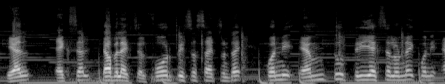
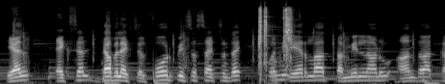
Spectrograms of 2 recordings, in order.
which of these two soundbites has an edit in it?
second; 1 cut; at 2.6 s

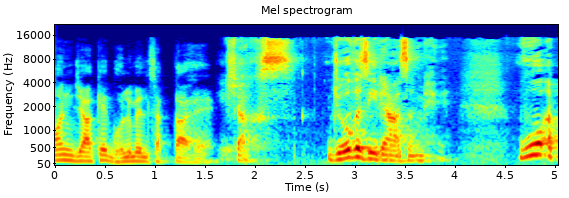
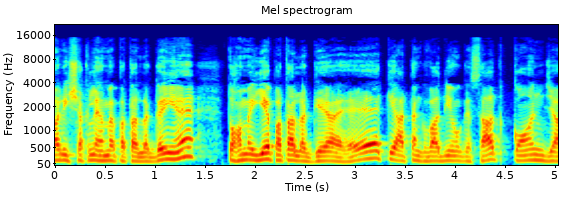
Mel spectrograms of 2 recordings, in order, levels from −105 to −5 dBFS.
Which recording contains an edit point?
first; 1 cut; at 1.8 s

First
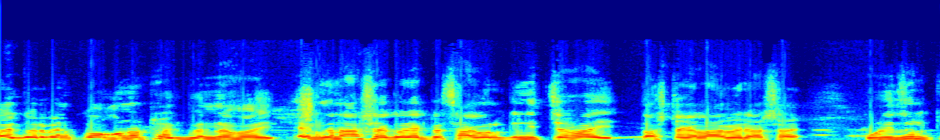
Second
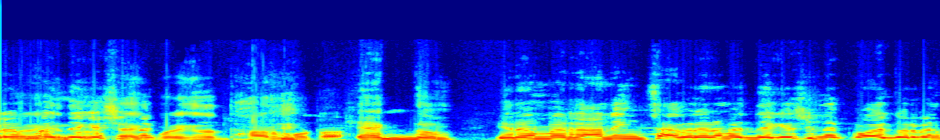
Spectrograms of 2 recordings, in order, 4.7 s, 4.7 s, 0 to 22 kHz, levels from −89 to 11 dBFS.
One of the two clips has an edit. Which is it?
first; 1 cut; at 1.4 s

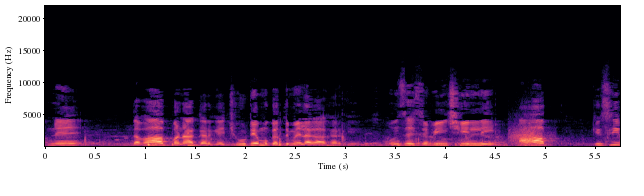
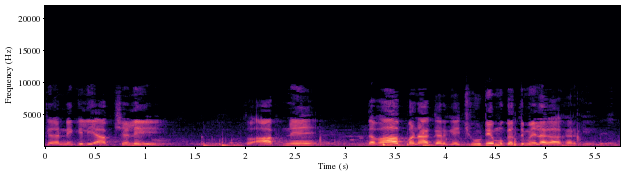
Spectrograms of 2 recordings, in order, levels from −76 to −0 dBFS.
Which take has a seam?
first; 1 cut; at 4.6 s

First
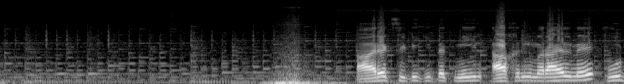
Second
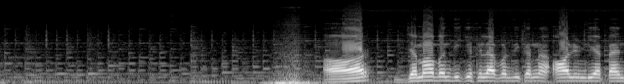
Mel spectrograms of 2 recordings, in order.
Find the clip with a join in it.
first; 1 cut; at 3.2 s

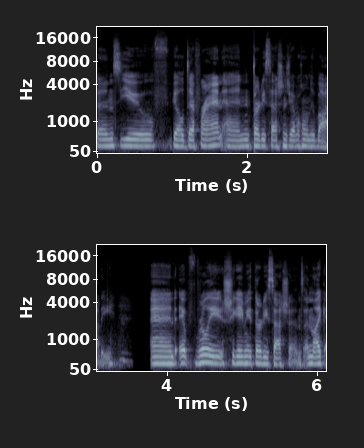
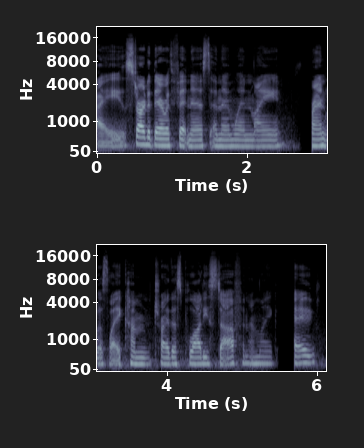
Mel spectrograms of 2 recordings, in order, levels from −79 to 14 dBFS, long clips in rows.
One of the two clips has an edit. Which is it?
first; 2 cuts; at 0.9 s, 2.0 s

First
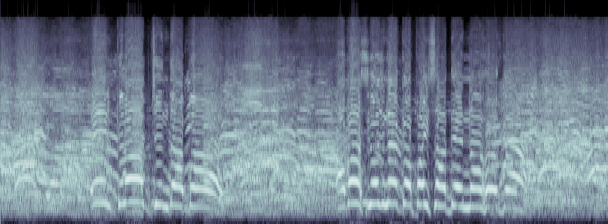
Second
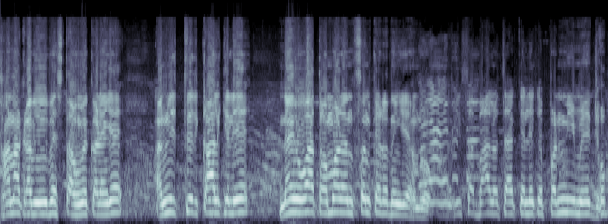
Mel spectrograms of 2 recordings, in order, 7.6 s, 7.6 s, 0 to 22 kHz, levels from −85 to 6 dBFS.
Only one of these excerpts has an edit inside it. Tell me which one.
second; 1 cut; at 5.8 s

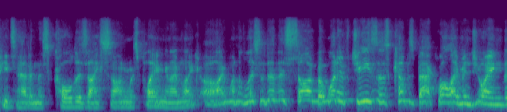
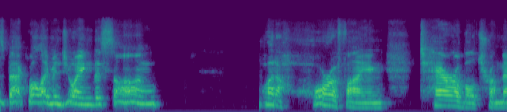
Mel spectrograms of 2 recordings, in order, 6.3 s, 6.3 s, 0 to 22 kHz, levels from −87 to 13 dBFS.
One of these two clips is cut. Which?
second; 1 cut; at 3.1 s

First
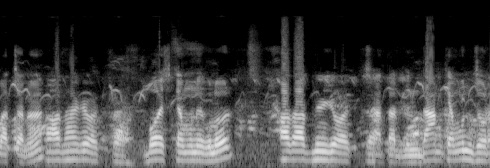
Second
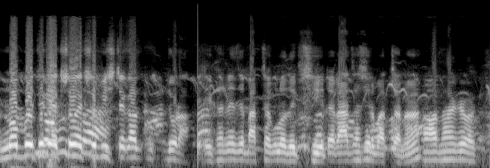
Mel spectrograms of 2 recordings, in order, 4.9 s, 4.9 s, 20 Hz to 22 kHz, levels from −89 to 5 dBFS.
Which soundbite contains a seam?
second; 1 cut; at 2.0 s

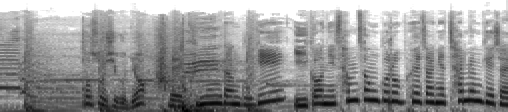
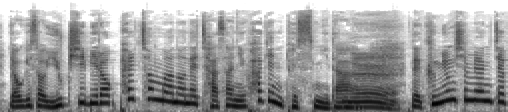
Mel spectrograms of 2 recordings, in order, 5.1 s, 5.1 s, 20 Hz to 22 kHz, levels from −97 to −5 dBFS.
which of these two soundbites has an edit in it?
second; 1 cut; at 2.2 s

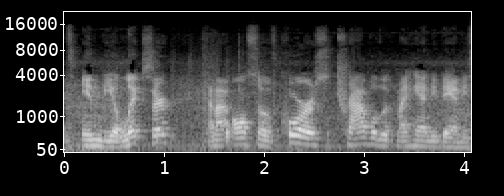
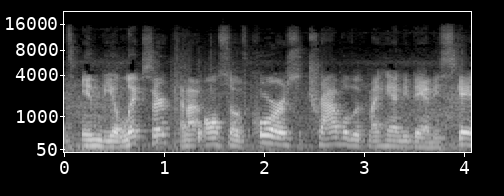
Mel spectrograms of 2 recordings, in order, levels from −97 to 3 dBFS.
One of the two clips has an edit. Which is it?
second; 1 cut; at 1.1 s

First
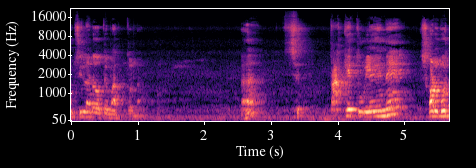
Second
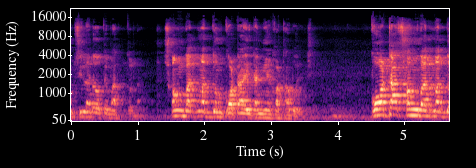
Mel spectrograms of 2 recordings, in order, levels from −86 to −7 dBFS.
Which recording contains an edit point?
second; 1 cut; at 1.3 s

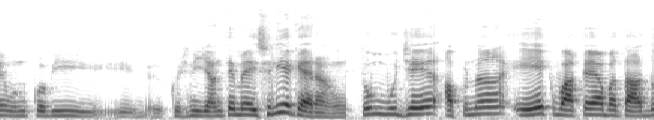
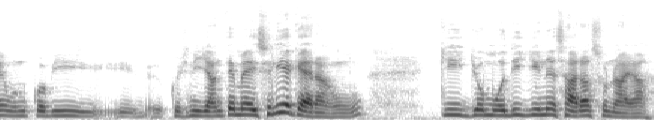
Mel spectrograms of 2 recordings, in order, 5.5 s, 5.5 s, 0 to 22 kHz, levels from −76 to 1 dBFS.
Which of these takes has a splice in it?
first; 1 cut; at 2.9 s

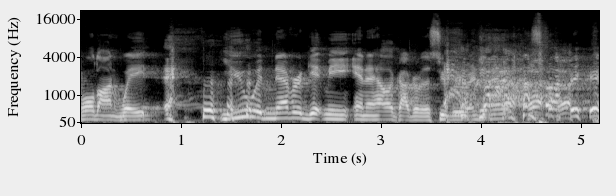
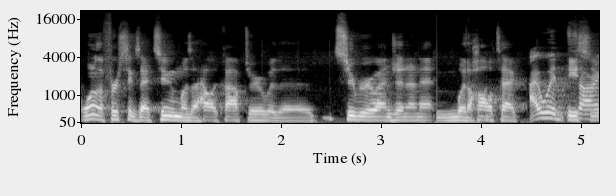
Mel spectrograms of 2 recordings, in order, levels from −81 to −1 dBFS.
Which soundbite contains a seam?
second; 2 cuts; at 3.6 s, 4.4 s

